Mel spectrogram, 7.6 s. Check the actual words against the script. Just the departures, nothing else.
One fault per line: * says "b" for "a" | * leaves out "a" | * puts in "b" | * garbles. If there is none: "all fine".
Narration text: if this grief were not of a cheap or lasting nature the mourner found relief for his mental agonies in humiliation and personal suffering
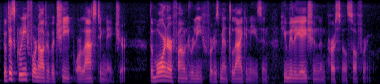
all fine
